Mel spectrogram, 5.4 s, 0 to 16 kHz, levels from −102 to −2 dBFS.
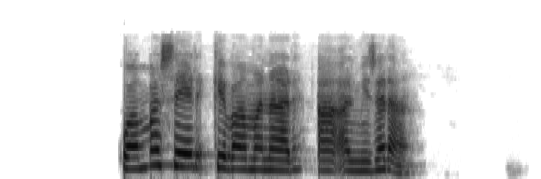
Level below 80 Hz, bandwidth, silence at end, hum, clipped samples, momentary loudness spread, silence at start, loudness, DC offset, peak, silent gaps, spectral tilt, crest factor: -60 dBFS; 7.6 kHz; 1.3 s; none; under 0.1%; 5 LU; 1.25 s; -14 LUFS; under 0.1%; 0 dBFS; none; -5 dB/octave; 16 dB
